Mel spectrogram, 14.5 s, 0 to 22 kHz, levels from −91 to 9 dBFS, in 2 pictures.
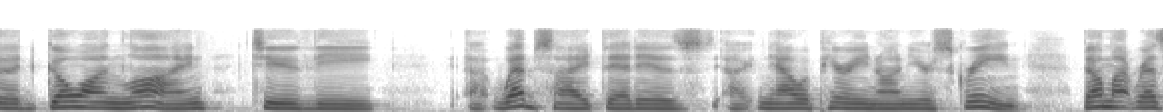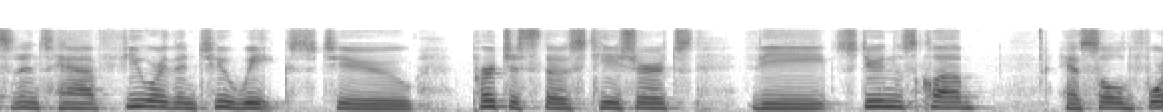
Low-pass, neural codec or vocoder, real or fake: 7.2 kHz; none; real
